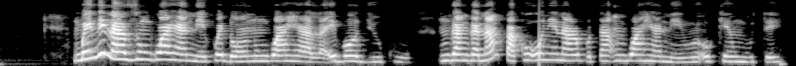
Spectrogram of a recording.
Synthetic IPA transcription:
ŋ͡m̩˨ɡ͡be˨n̩˦dɪ˦na˨a˨zʊ˦ŋ̩˦ɡʷa˦ɦja˦ne˨kʷe˦dɔ˨˦nʊ˦ŋ̩˦ɡʷa˦ɦja˦a˨la˨e˦bɔ˦dɪ˨u˦kʷuː˦˨ | ŋ̩˨ɡa˨ŋ̩˨ɡa˨na˨m̩˦pa˨kʊ˦o˦ɲe˦na˨ɾʊ˦pʊ˨ta˦ŋ̩˦ɡʷa˦ɦja˦ne˨ŋʷe˦o˦ke˦ŋ̩˦wu˦te˦

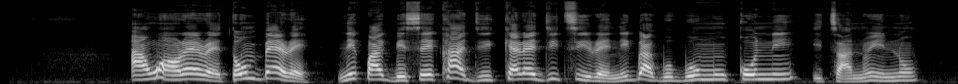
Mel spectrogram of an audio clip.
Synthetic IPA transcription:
a˨w̃ɔ̃˧ɔ˨ɾɛ˧ɾɛ˨to˨˦n̩˦bɛ˦˨ɾɛ˨ | nĩ˨˦k͡pa˧ɡ͡be˨se˧ka˦˨di˨˦kɛ˦ɾɛ˦di˦ti˦˨ɾɛ˨nĩ˨˦ɡ͡ba˦˨ɡ͡bo˨˧ɡ͡bo˨˦mũ˦ko˦nĩ˦ | i˦˨ta˨nũ˨˦i˧nũ˦

